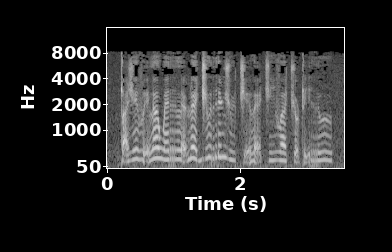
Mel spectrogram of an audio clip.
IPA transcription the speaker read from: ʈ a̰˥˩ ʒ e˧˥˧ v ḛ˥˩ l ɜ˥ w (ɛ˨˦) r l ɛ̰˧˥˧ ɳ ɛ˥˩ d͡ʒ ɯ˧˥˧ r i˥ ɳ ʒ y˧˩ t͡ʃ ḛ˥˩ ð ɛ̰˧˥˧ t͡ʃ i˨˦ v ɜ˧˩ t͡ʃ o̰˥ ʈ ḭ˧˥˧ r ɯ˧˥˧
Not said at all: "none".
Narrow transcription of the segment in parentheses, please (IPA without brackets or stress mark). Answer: ɛ˨˦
